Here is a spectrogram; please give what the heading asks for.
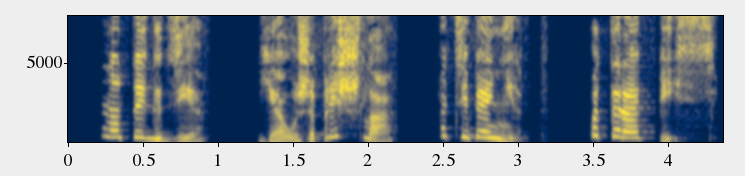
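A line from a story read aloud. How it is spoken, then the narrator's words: Capricious little voice. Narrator (Russian): капризным голоском произнесла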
